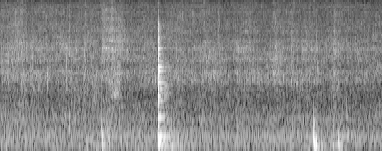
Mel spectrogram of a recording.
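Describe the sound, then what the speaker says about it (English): Onion and garlic frying gently over low heat in a pan for Bangladeshi pan-fried pomfret, a quiet steady sizzle broken by a few soft spoon knocks against the pan. "Now you have to cook like little low heat so the onion gets little softer"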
